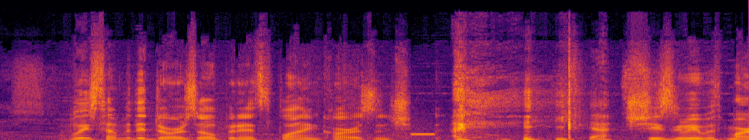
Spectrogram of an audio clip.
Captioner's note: beep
